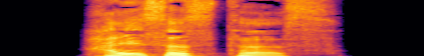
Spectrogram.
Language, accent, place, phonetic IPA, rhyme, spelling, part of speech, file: German, Germany, Berlin, [ˈhaɪ̯səstəs], -aɪ̯səstəs, heißestes, adjective, De-heißestes.ogg
- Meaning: strong/mixed nominative/accusative neuter singular superlative degree of heiß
